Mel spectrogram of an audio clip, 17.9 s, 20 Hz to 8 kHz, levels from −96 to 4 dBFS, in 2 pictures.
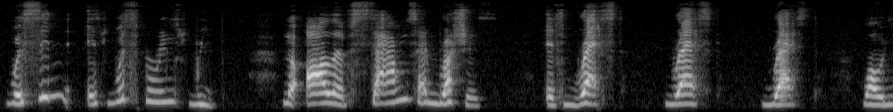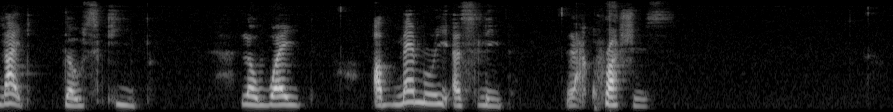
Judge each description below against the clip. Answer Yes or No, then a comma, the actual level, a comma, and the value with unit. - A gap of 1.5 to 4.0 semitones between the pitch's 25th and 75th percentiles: Yes, average, 3.6 semitones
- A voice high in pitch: Yes, high, 235 Hz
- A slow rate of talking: Yes, slow, 80 wpm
